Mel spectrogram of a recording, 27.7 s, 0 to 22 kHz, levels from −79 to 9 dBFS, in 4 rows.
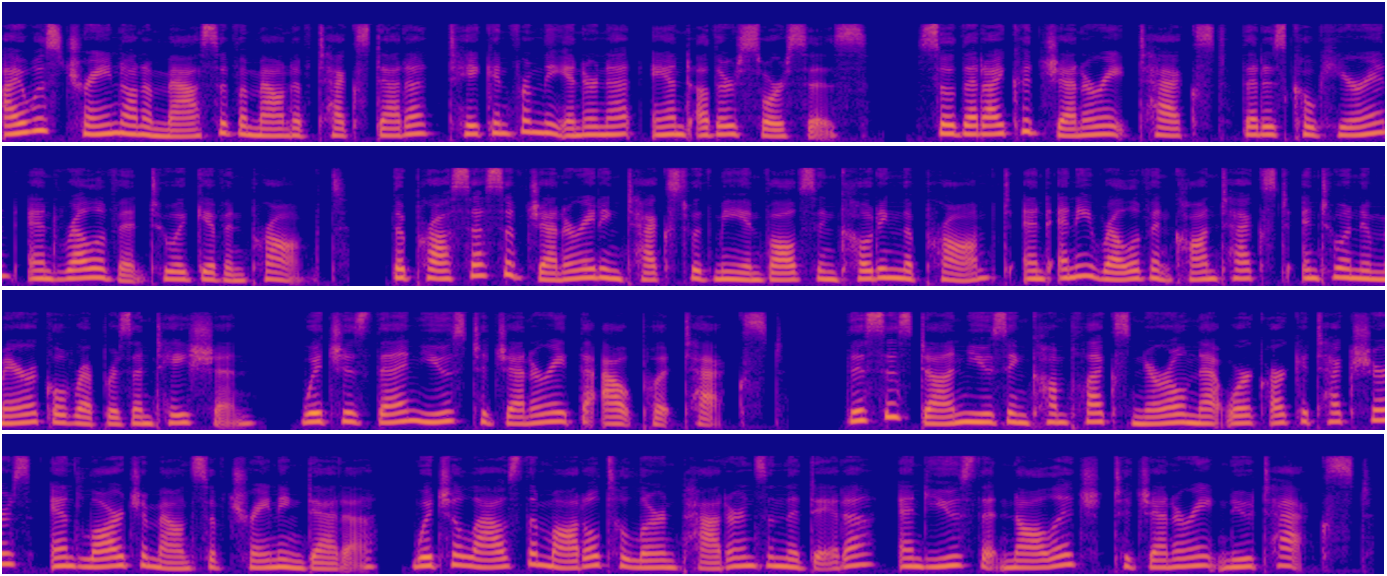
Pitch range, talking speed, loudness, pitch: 200-245 Hz, 200 wpm, -25 LUFS, 225 Hz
